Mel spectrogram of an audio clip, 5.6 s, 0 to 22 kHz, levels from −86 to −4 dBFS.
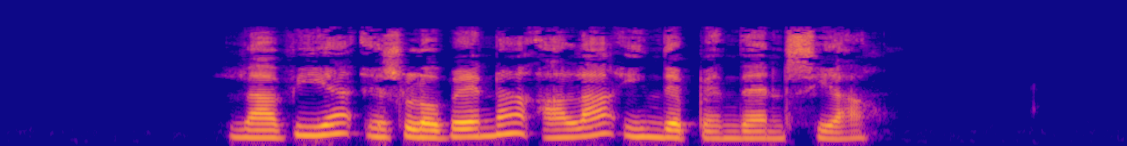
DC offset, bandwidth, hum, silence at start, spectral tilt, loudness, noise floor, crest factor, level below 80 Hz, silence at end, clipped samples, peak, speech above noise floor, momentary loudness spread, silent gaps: under 0.1%; 11.5 kHz; none; 1.15 s; -4 dB/octave; -23 LUFS; -83 dBFS; 20 dB; -68 dBFS; 1.3 s; under 0.1%; -6 dBFS; 60 dB; 7 LU; none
